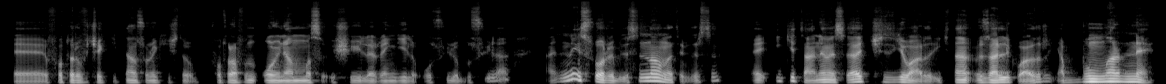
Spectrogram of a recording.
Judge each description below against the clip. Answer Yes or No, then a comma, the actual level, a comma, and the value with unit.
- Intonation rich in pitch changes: Yes, wide, 5.8 semitones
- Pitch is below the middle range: Yes, very low, 95 Hz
